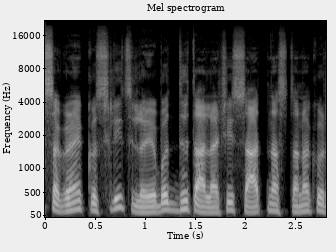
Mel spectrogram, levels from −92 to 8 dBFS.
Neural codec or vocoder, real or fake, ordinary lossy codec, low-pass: none; real; none; 19.8 kHz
